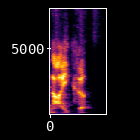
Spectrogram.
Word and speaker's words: Nike: Sì, veramente un tempio per celebrare Nike, scusami. Perché mi ha corretto che si pronuncia così. Nike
